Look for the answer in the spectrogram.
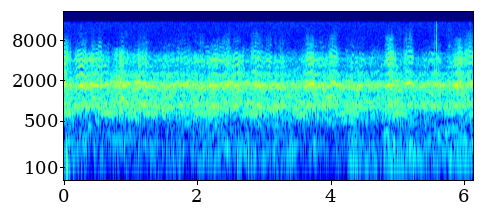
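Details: Hordes of geese honk in a dense, overlapping chorus of nasal, yelping calls that never lets up as they take flight at dawn, leaving sandhill cranes behind, Flight Deck, Bosque del Apache, San Antonio, New Mexico, 10 November 2013.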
